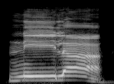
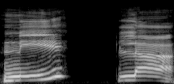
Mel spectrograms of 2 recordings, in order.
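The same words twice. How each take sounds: First: Said in the usual way. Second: "Neela" split into two long syllables. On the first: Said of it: "तो मिलके बन जाएगा". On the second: Shown as a demonstration. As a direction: draw out नी, pause, then ला in "Neela". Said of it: "एक एक अक्षर का उच्चारण". ("नीला" को तोड़कर, नी... ला)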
